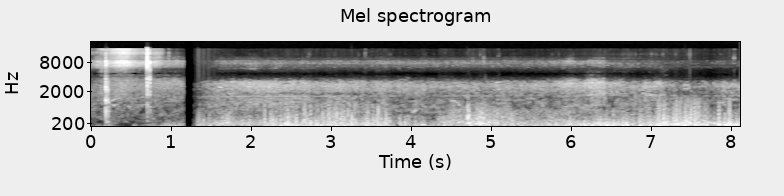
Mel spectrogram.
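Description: Wind buffeting the phone's microphone on an open beach: a loud, steady rumbling noise. It begins abruptly just over a second in, after a brief gap.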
